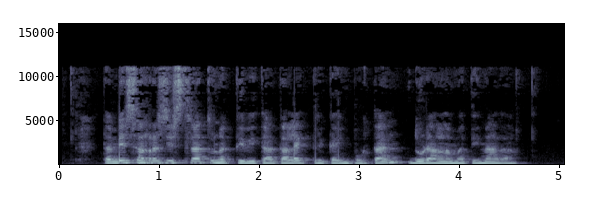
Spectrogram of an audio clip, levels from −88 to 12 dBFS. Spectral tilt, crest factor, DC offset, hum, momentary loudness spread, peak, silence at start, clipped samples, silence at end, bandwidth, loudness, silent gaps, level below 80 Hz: -5.5 dB/octave; 16 dB; under 0.1%; none; 5 LU; -8 dBFS; 0.25 s; under 0.1%; 0.45 s; 11.5 kHz; -24 LUFS; none; -56 dBFS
